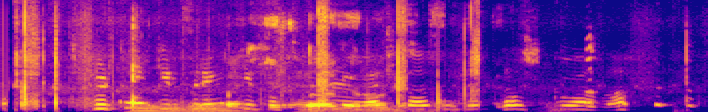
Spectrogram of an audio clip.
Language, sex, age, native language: Icelandic, female, 18-19, Icelandic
